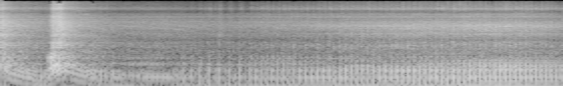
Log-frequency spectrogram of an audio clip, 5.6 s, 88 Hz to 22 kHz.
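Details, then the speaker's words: 2014 Honda CRF250R after rebuild, first start after reassembly: single-cylinder thumping idle that picks up with a light blip and stays even with no knocks; sounds much better. Normal idle. "that sounds much better."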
